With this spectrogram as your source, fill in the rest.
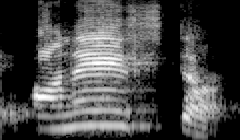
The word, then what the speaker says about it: honest: Then honest man, an honest man, honest man, यानी इसका उच्चारण क्या है, वॉवेल से ऑनेस्ट, लेकिन उसके स्पेलिंग की शुरुआत कैसे, कंसोनेंट से है।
